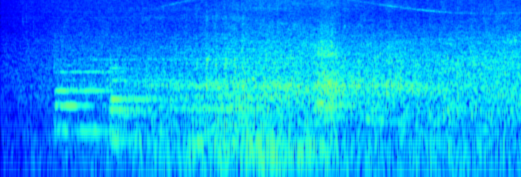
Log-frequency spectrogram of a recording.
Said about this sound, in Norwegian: Fergeleiet i Rødbyhavn, helt syd på Lolland, er et travelt sted. Døgnet gjennom går trafikken mellom Rødby og Puttgarten. Trailere, personbiler og tog fraktes over Femernbeltet.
